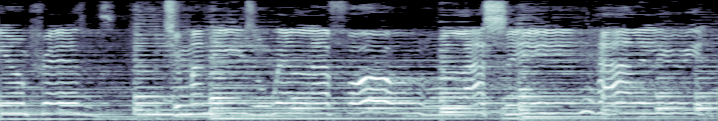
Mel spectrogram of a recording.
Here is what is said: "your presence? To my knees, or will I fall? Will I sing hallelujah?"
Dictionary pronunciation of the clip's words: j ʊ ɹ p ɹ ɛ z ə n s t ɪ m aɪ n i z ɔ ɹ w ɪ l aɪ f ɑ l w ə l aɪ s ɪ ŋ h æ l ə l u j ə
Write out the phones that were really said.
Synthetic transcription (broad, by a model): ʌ p ɹ ɛ z ə n s t ɪ m aɪ n i z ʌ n w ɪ n aɪ f ɑ l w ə n aɪ s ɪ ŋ h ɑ l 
